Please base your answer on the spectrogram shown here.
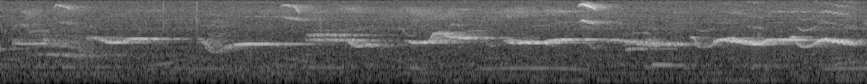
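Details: Short stretch of pale-breasted thrush song, bird of Brazil: a few mellow whistled phrases, one dropping sharply, then wavering notes that climb toward the end.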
